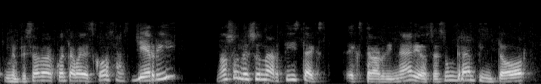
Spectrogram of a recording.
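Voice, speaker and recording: A male film director guest with a Mexican Spanish accent tells a long, animated anecdote in casual slang, acting out the voices of the people in it. His voice is on the high side with a dark tone, and the recording's highs are cut off.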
